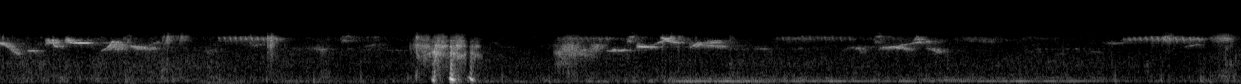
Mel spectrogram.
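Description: Small birds chirping repeatedly. About four and a half seconds in there is a brief louder noise, and a low steady hum runs for several seconds in the middle.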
